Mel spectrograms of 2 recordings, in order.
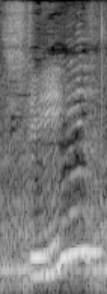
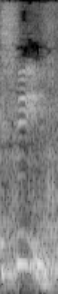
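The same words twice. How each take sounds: First: The pitch rises on the name. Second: The pitch stays flat on the name. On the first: It sounds like a question, like a telemarketer. The speaker calls it wrong. "when you say something with a rising tone, it's like a question" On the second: It sounds like a plain, confident greeting. The speaker calls it right.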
